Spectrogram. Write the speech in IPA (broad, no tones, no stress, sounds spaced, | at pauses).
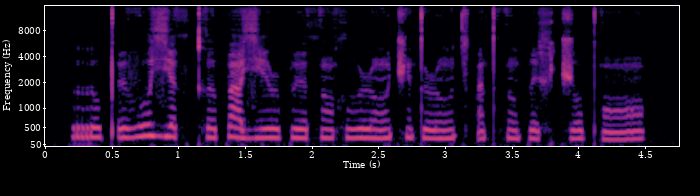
r o pʼ ʏ v o zʲ a θ kʰ ə p a zʲ e ɹ p ʏ θ ɔ̃ x u ɹ õ t͡ʃ ə̃ t ɹ ũ t͡sʼ ã t θ ũ p e x t͡ʃ o pʰ ɔ̃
